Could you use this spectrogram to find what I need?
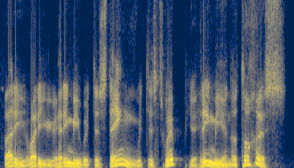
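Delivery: put-on Yiddish-flavored New York accent.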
